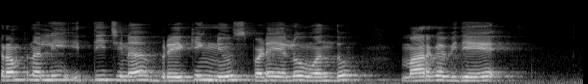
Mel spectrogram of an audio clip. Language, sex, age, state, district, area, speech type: Kannada, male, 30-45, Karnataka, Bidar, urban, read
